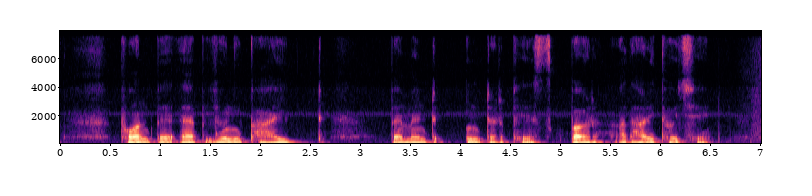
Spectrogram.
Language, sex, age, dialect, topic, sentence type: Maithili, male, 18-24, Eastern / Thethi, banking, statement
